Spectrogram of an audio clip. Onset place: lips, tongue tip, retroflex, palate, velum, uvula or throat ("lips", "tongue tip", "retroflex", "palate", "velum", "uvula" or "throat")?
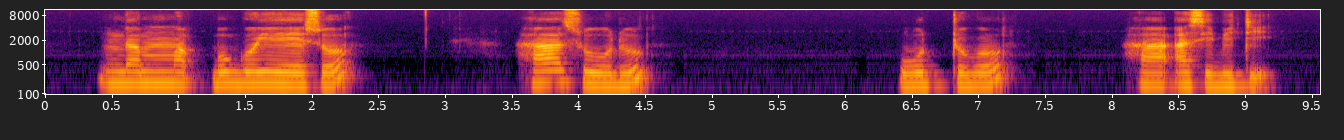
velum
